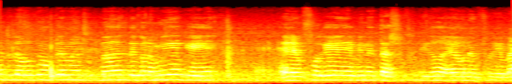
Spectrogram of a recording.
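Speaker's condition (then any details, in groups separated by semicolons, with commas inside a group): Cerebral palsy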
